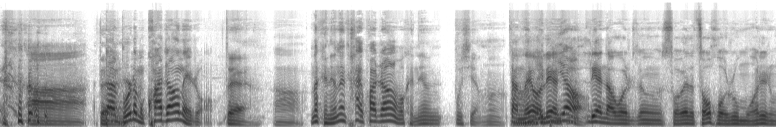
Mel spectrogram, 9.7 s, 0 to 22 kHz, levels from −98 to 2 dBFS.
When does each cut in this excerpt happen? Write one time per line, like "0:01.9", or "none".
0:03.8
0:05.6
